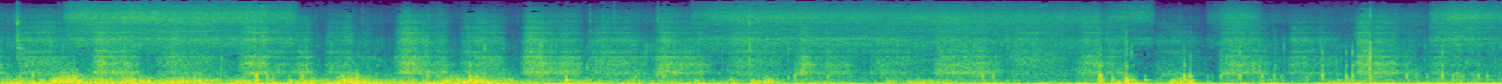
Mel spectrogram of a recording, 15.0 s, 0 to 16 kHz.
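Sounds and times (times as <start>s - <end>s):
bike rattling over bumps: 0.0s - 15.0s
tyres on dirt and stones: 0.0s - 15.0s
wind rumble on microphone: 0.0s - 15.0s.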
